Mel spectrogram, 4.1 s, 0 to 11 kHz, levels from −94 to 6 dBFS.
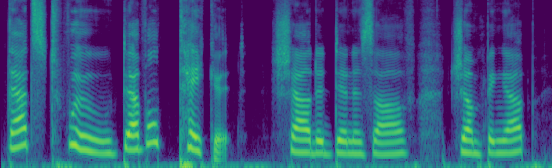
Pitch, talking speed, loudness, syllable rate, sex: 230 Hz, 130 wpm, -19 LUFS, 4.1 syllables/s, female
